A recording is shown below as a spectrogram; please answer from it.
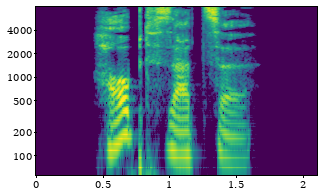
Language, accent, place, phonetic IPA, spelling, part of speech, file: German, Germany, Berlin, [ˈhaʊ̯ptˌzat͡sə], Hauptsatze, noun, De-Hauptsatze.ogg
- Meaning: dative singular of Hauptsatz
